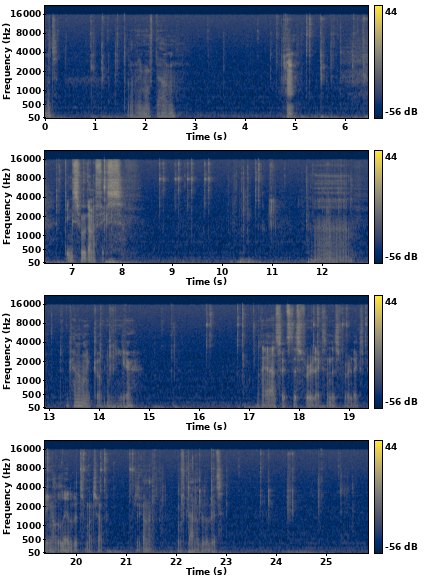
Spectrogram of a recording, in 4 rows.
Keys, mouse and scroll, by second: 1.1 scroll up 1, 1.5 middle click, 4.6 middle click, 4.7-5.2 scroll down 5, 5.2 right click, 5.5 scroll up 3, 5.8 middle click, 6.3-6.7 scroll up 3, 6.8 middle click, 7.1 middle click, 7.2 right click, 8.7 click, 9.0 click, 9.3 click, 9.6 click, 10.4 ctrl+Tab, 10.7 right click, 10.9 scroll down 3, 11.8 Tab, 12.1 scroll up 2, 12.4 middle click, 14.2 middle click, 14.2 scroll up 3, 14.6 middle click, 16.2 right click, 16.8 right click, 17.1 g, 18.3 right click, 18.4 g, 19.3 right click, 19.6 g, 20.5 right click, 20.6 g, 21.6 middle click, 22.1 middle click, 22.3 Tab, 22.4 scroll down 2, 22.8 middle click, 23.8 scroll down 1, 24.2 scroll up 4, 24.9 middle click.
